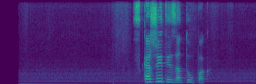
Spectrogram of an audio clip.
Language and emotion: Russian, neutral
